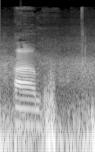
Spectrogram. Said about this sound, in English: Sorry if it's windy, guys. It's just one of those days. I'll keep talking loudly so if you hear me. But if the wind kind of bugs you in this episode, I apologize.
